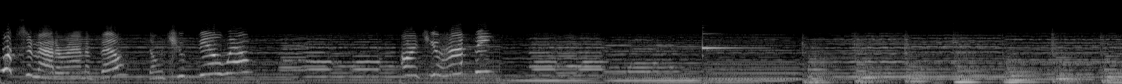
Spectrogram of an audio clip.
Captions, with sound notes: What's the matter, Annabelle? Don't you feel well? Aren't you happy? (teardrops clinking) (Felix clomping)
